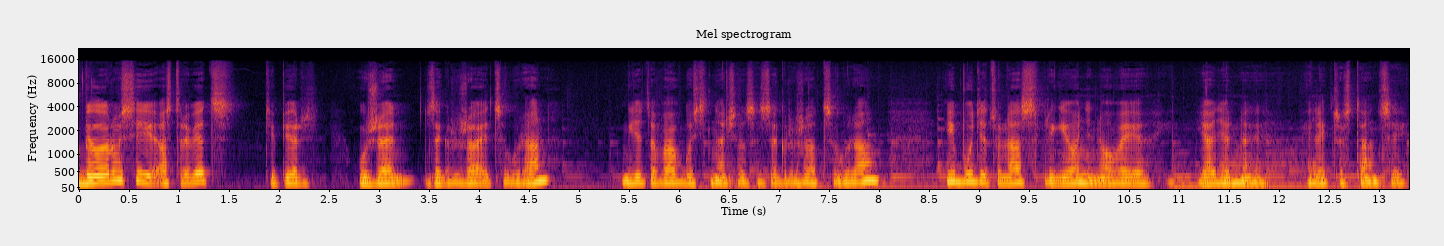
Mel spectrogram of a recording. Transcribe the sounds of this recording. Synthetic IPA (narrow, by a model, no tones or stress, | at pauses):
vbʲɪlˠɐɾusʲɪːʔɐst̪ɾɐvʲet̪s | tʲɪpʲeɾʲ | ʊʐɛzəɡɾʊʐajɪt̪səʊɾan | ɡdʲet̪əvavɡʊsʲtʲɪnat͡ɕɪlˠsʲəzəɡɾʊʐat̪sːəʊɾanibudʲɪt̪ʊnasvɾʲɪɡʲɪonʲɪnovɨjəjædʲɪrnəjəɛlʲek̚t̪ɾəst̪ant̪sɨjɪ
